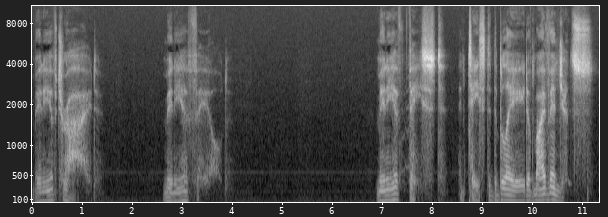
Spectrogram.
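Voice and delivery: low, slow, whispered threat of vengeance; menacing villain whisper. Pretend. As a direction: breathe it like a dark warlord. Community video, menacing villain voice.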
